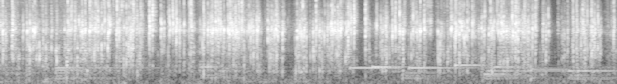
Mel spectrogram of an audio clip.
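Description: Background music with steady held notes, over a loud, dense crackling noise made of many small clicks that cuts off suddenly just after the end.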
